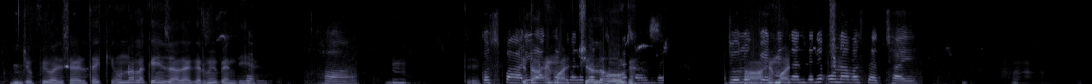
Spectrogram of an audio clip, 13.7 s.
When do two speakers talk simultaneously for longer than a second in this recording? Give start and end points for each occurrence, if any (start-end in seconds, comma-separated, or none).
6.5-7.9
